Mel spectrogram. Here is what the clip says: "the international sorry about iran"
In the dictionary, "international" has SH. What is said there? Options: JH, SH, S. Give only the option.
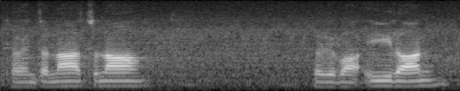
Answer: S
